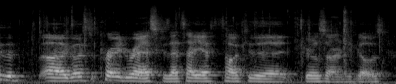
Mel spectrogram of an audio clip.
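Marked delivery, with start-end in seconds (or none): none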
